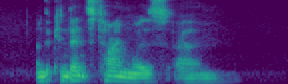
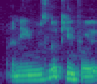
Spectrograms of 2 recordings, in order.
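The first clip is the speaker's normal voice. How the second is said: ordinary delivery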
